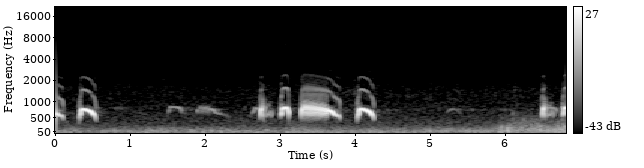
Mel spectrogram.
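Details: Spotted dove cooing to provoke other doves: scattered short coos, soft faint notes, then one full phrase of clipped notes, a long throaty coo and a falling final coo.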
